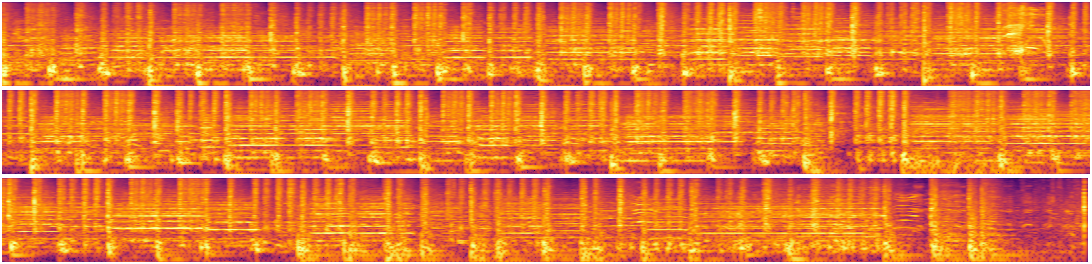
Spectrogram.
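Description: Marching band playing: trumpets, saxophones and sousaphones carry the tune over a steady marching beat from bass and snare drums.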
